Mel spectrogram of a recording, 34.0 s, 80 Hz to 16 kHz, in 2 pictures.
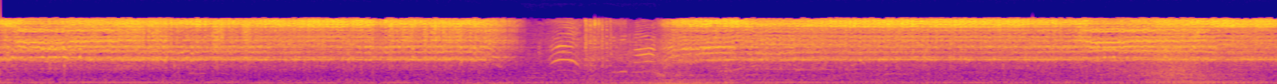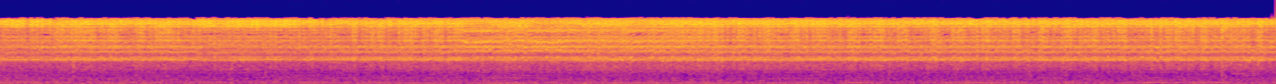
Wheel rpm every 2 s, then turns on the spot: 160, 160, 160, 50, 90, 160, 160, 160, 160, 160, 160, 160, 160, 160, 160, 160, 160.
none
